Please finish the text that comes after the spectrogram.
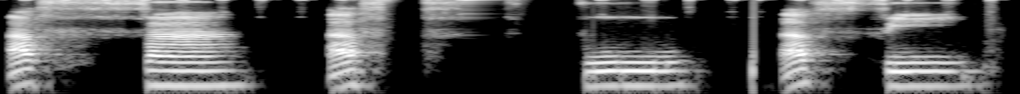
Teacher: Ada sifatnya nanti dia sifat huruf fa itu dia ada hembusan nafas. Nafas mengalir dan juga suara mengalir.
